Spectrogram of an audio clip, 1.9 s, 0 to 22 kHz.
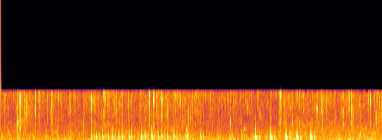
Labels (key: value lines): label: biophony, rattle response
recorder: SoundTrap 500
